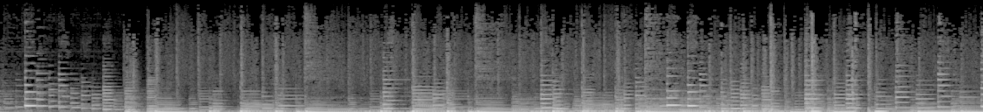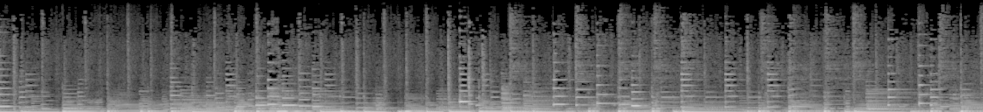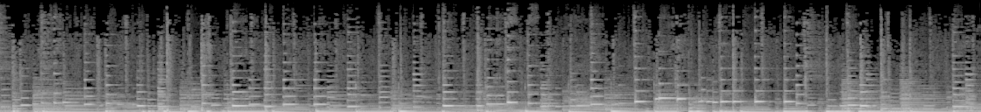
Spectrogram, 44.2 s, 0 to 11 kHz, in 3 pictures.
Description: The Best In British Jazz
Recorded Eastcote Studios, West London 2006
